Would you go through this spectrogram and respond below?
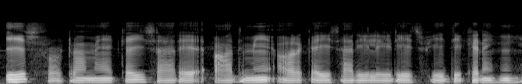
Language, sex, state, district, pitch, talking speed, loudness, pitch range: Hindi, male, Madhya Pradesh, Bhopal, 95 Hz, 160 wpm, -17 LUFS, 90-100 Hz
